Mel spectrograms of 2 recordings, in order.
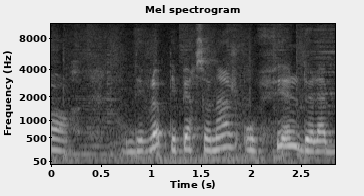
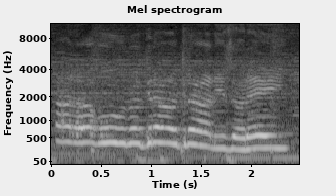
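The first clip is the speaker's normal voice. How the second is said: emphatic call; 6 semitones higher, 5 dB louder than usual. Acted. Teacher calls for attention.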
